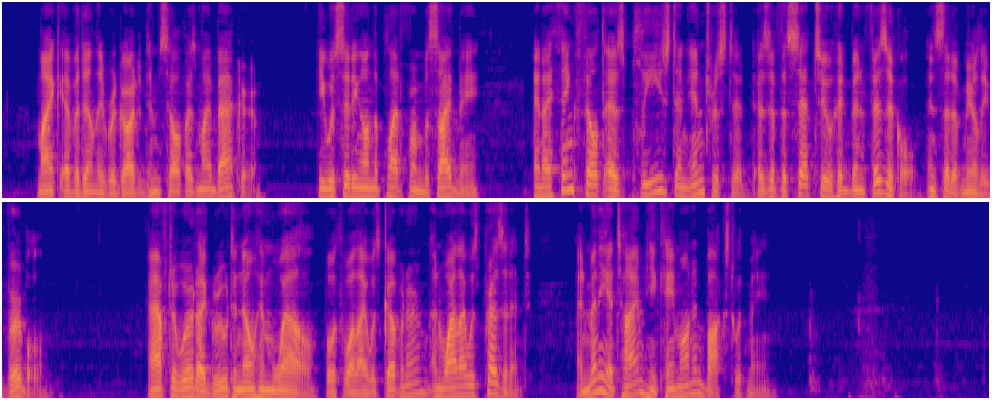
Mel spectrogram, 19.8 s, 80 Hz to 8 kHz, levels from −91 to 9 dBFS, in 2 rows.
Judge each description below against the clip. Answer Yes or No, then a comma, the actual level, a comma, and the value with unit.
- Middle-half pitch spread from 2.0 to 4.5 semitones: No, wide, 5.4 semitones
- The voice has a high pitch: No, low, 115 Hz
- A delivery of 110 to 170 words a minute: No, average, 190 wpm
